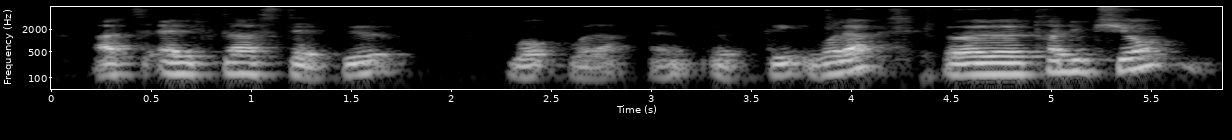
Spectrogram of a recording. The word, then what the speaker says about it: Að elta stelpur: donne le nom alors la prononciation c'est en Islande donc elle tasse tel que bon voilà voilà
